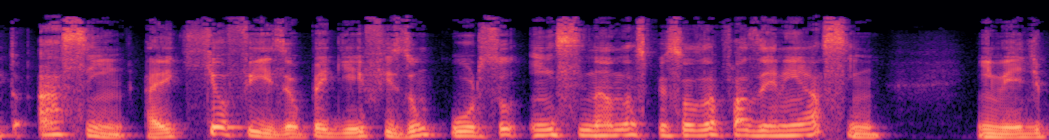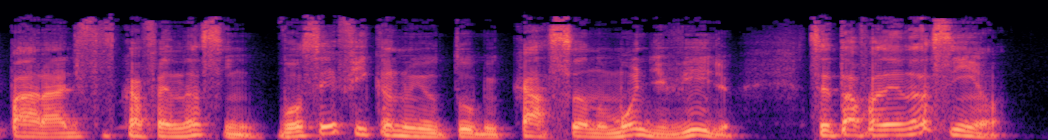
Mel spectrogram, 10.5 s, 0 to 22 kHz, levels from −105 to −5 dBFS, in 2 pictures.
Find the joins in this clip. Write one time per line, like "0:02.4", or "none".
none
